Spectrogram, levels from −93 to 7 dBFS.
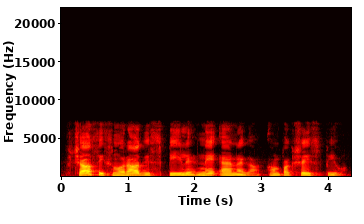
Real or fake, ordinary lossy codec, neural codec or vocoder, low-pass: real; none; none; 7.2 kHz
